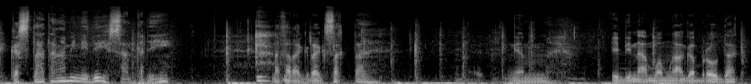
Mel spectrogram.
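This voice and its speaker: A Filipino actor playing an earnest, possessive suitor in love in a radio drama, with music behind him. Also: male voice, low-pitched, expressive, normal speed, long pauses, background noise. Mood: wistful, sentimental. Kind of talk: Ilocano radio drama acting.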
